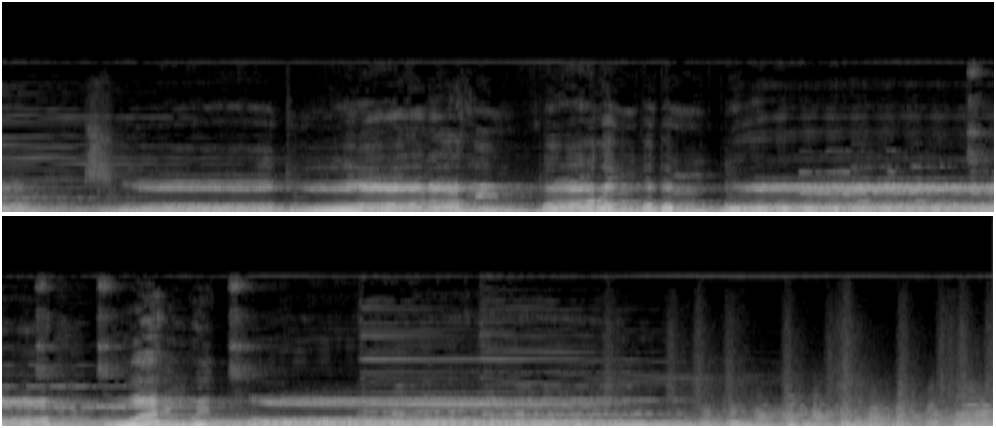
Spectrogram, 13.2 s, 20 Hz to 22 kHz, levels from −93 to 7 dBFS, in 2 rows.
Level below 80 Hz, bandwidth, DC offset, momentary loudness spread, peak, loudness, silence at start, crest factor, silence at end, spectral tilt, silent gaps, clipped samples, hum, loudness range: -66 dBFS; 16 kHz; under 0.1%; 9 LU; -12 dBFS; -29 LUFS; 0 s; 18 dB; 0 s; -6.5 dB/octave; none; under 0.1%; none; 4 LU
